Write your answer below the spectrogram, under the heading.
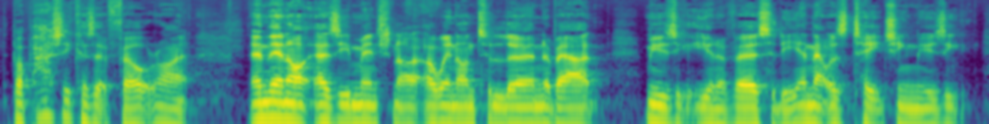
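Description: A man's very fast, fairly low voice with an Australian accent and fairly even intonation, in a very clean recording with a silent background. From Australia (Adelaide). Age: 30s. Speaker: TV and radio presenter. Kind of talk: casual chat.

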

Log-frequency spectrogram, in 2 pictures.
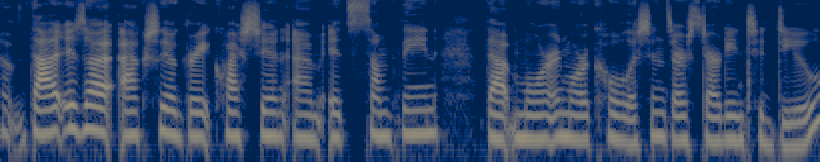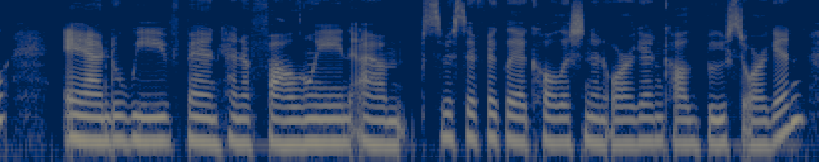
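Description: The recording is very clean, with a silent background. A woman with a fairly low voice speaks at a moderate pace with ordinary pitch variation. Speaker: nonprofit executive director. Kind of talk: interview. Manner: hesitant, filler-heavy.

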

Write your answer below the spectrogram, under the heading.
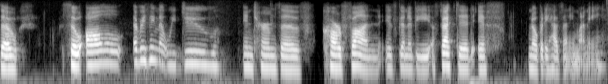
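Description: A woman's normal speaking voice at a medium pitch, with ordinary pitch variation, a fairly slow pace and big swings in loudness. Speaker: freelance automotive journalist. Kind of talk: casual interview chat.

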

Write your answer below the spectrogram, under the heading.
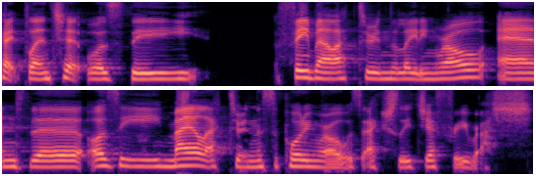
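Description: The speaker has an Australian accent and a monotone, flat intonation. The pace is moderate. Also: woman, fairly low pitch for a woman. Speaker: trivia quizmaster. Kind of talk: game show quizzing. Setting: remote call.

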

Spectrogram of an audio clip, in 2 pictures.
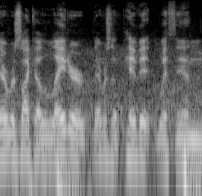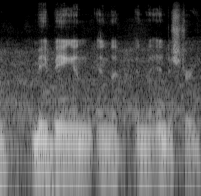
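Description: With noticeable background noise behind him, a man with an Appalachian accent speaks at a moderate pace with ordinary pitch variation. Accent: Southern US (Appalachian). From East Tennessee, US South. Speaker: arborist. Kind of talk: casual interview. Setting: tree industry festival.

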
